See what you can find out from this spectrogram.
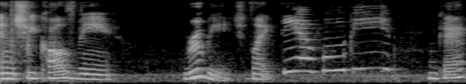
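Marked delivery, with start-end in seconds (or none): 2.8-3.9 very high, soft, tiny, squeaky chipmunk voice. Describing how her niece talks, imitating her calling her name in chipmunk voice. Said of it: "the cutest little freaking chipmunk voice".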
